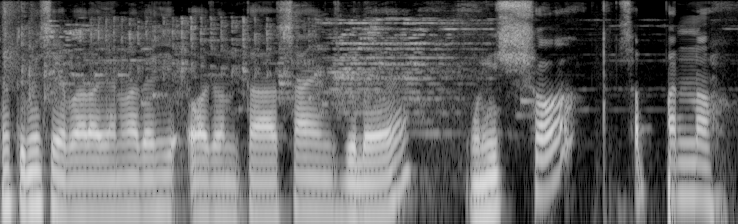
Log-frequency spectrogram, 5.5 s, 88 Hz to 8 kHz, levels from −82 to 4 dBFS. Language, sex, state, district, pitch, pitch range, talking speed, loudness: Chakma, female, Tripura, Unakoti, 110 Hz, 105-125 Hz, 130 wpm, -16 LUFS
